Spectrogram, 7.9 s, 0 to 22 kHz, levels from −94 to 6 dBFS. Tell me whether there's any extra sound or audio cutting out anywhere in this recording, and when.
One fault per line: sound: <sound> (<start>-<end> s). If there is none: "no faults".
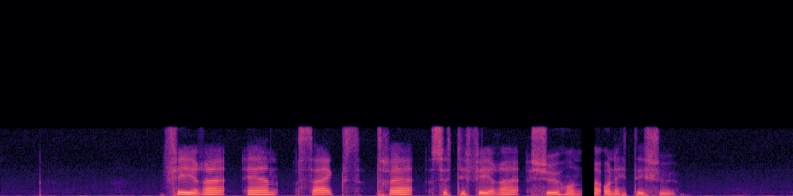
sound: dropout (5.8-5.9 s)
